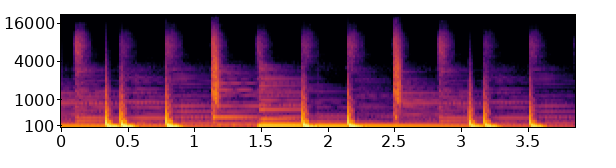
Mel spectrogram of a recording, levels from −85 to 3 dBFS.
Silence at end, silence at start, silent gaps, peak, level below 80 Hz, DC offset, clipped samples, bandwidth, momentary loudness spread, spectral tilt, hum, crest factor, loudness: 0.15 s; 0 s; none; 0 dBFS; -14 dBFS; under 0.1%; 1%; 11.5 kHz; 12 LU; -7 dB/octave; none; 10 dB; -13 LUFS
